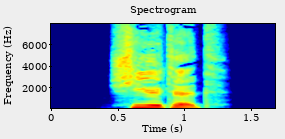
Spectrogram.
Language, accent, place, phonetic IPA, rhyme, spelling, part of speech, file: German, Germany, Berlin, [ˈʃiːltət], -iːltət, schieltet, verb, De-schieltet.ogg
- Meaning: inflection of schielen: 1. second-person plural preterite 2. second-person plural subjunctive II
